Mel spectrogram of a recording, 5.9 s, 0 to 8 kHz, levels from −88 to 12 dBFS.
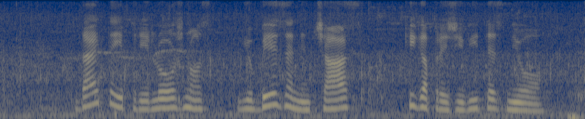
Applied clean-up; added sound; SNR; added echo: none; Rain; 11 dB; none.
